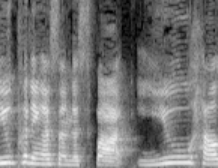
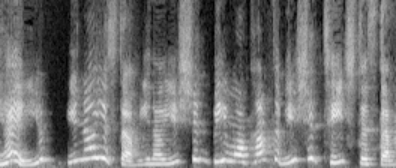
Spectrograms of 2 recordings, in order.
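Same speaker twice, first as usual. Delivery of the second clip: higher-pitched, lightly voiced urging colleague; encouraging fellow agent; 6 semitones higher than usual. Other agents urging her to teach, encouraging, lightly imitated. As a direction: lightly act out a colleague's pep talk. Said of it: "other agents say to me".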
